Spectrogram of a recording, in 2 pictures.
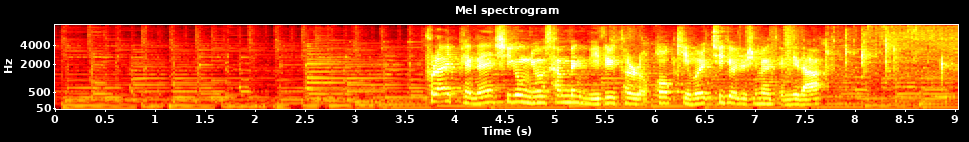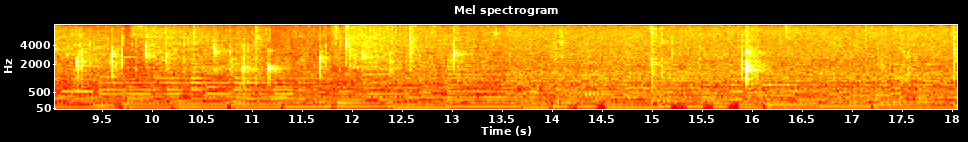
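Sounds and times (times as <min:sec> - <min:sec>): deep-frying sizzle with pops: 0:07.8 - 0:18.0.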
